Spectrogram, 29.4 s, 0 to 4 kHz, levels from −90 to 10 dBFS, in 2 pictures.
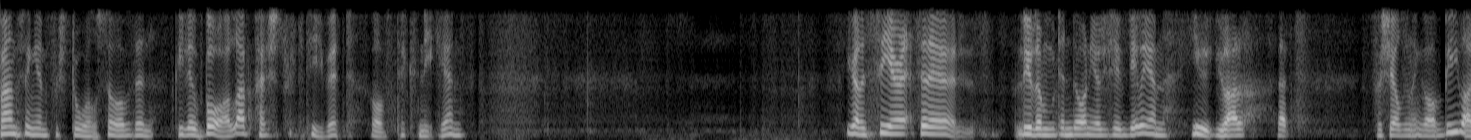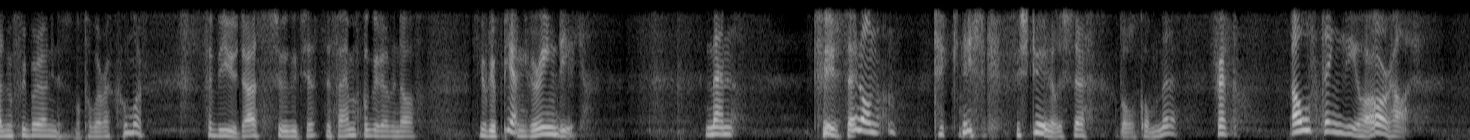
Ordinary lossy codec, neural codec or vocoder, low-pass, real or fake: AAC, 32 kbps; codec, 16 kHz in and 24 kHz out, 0.4 kbps, LongCat-Audio-Codec, four codebook decoder; 3.6 kHz; fake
